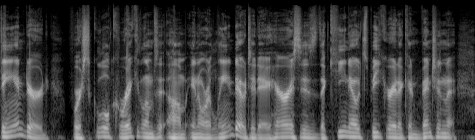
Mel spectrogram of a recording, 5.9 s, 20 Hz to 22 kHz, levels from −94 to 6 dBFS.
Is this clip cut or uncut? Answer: uncut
